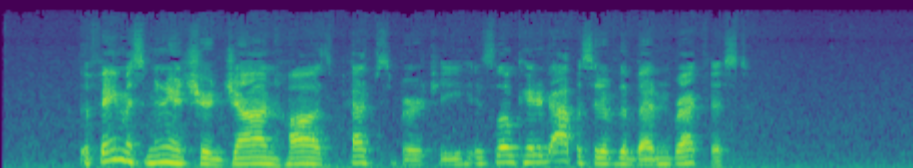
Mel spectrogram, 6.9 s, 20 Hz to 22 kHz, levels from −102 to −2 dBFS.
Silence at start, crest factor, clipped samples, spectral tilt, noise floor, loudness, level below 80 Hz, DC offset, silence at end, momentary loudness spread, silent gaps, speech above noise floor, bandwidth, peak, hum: 0.6 s; 18 dB; under 0.1%; -5.5 dB/octave; -48 dBFS; -18 LUFS; -46 dBFS; under 0.1%; 1.25 s; 11 LU; none; 30 dB; 16 kHz; -2 dBFS; none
